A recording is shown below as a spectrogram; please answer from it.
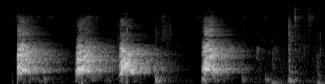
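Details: Hyper Saint Bernard puppy barking: four sharp, loud barks in quick succession, the first three close together, then a softer trailing yelp, with a person's brief exclamation afterward.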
